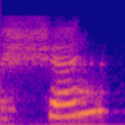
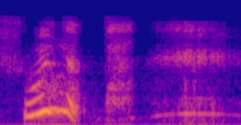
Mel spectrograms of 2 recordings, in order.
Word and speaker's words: Shun: Ils sont très mignons, surtout Sean. Oula, pas Sean, Shun. Je sais pas trop comment ça se prononce, mais en tout cas, c'est pas Sean parce que ça, c'est américain.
